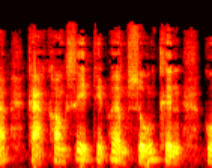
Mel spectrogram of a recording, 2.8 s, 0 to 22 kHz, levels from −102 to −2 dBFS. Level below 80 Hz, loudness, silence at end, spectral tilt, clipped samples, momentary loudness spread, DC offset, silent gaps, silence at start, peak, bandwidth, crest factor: -58 dBFS; -26 LUFS; 0 s; -3.5 dB/octave; under 0.1%; 7 LU; under 0.1%; none; 0 s; -6 dBFS; 13.5 kHz; 20 dB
